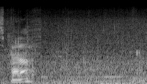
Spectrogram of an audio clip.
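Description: A man speaks briefly up close.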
